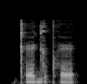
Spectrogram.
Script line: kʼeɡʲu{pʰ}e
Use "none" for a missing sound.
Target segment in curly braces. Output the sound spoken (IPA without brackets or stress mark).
pʰ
